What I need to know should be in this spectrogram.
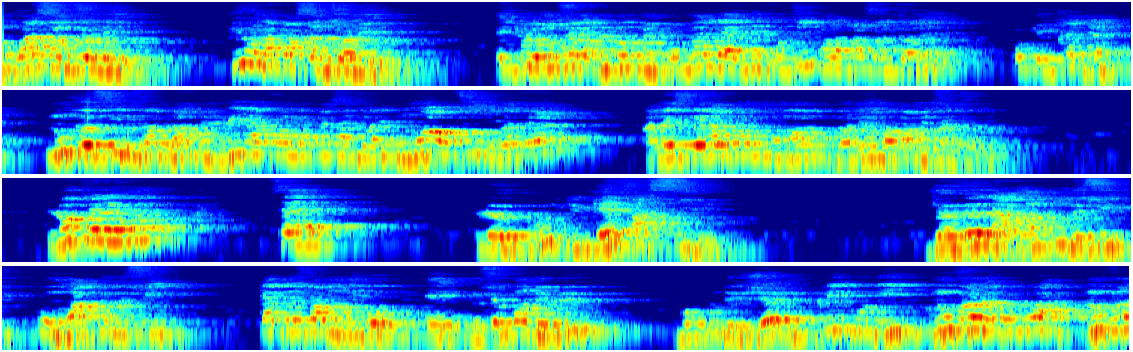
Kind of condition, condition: setting, live audience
